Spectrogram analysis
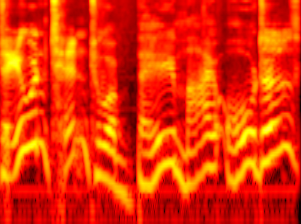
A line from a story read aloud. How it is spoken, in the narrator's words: roared the king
